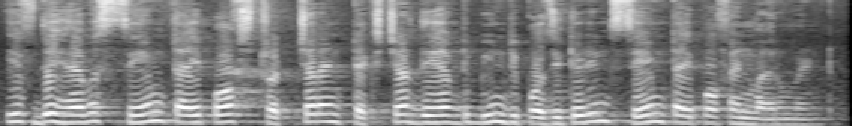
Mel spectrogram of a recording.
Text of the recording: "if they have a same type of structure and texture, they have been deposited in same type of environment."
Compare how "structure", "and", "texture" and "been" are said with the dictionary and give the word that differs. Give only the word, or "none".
none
